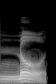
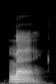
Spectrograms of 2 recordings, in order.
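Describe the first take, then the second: First: The vowel is a thick, o-like sound. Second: The vowel is a thin, a-like sound. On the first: The speaker calls it wrong. "dia nggak dibaca no" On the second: The speaker calls it right. "tapi dia dibaca na"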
